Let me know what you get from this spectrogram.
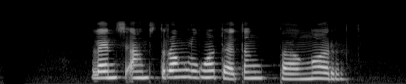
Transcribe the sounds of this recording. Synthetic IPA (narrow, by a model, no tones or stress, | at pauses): lɛnsamst̪ɾɔŋluŋɔɖ̥ä̤t̪əŋb̥a̤ŋɔr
